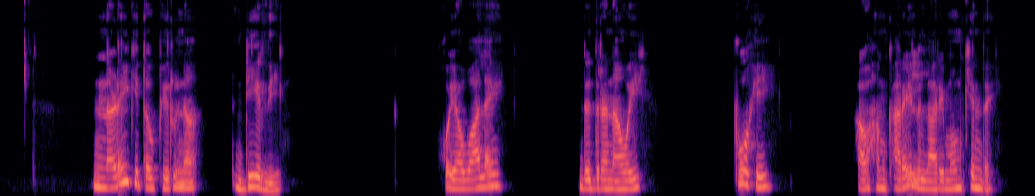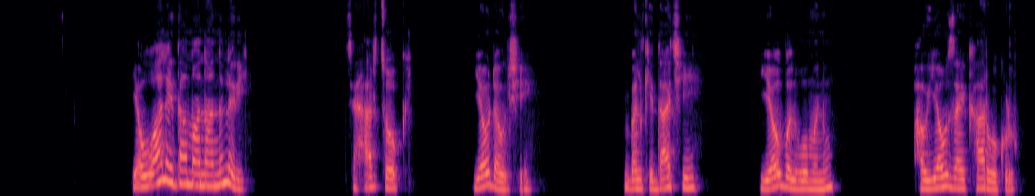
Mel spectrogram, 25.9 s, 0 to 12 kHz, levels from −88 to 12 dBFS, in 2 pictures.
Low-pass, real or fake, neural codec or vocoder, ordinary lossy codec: none; real; none; none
